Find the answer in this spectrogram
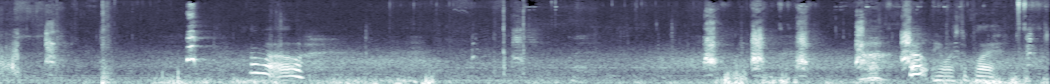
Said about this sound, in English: He wants to play. You want to play with a little puppy?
